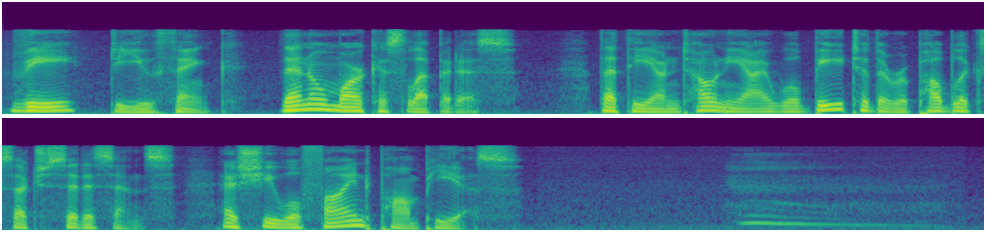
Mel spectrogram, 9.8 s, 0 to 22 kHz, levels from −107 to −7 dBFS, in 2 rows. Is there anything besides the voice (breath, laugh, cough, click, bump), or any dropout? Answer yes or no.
yes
